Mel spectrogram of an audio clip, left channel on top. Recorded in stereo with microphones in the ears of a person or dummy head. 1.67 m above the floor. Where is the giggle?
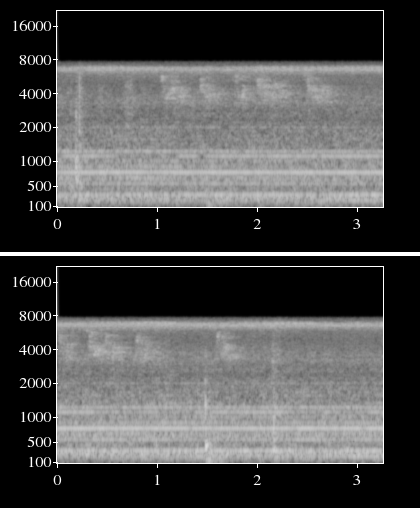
No giggle in this recording.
